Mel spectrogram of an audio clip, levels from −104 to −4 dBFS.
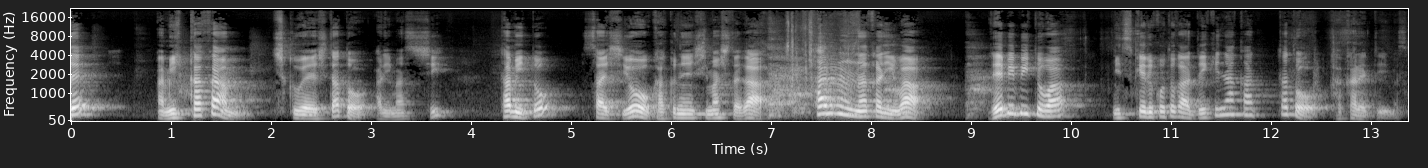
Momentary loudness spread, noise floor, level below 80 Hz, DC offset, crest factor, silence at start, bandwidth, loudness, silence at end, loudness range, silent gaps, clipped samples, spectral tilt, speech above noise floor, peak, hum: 17 LU; -54 dBFS; -84 dBFS; under 0.1%; 20 dB; 0 s; over 20 kHz; -21 LUFS; 0.15 s; 4 LU; none; under 0.1%; -5 dB/octave; 33 dB; -2 dBFS; none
